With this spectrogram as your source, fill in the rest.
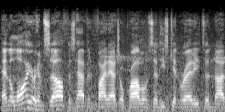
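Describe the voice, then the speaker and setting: Noticeable background noise sits behind a man with an American accent. He talks at a fairly quick pace and medium pitch, with ordinary pitch variation. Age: 60s. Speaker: war veteran. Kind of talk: street interview.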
